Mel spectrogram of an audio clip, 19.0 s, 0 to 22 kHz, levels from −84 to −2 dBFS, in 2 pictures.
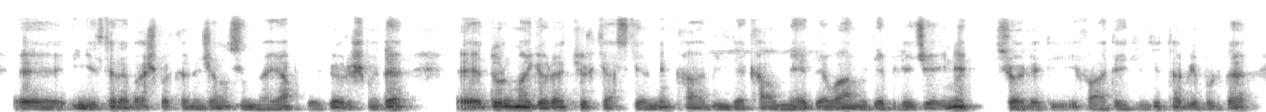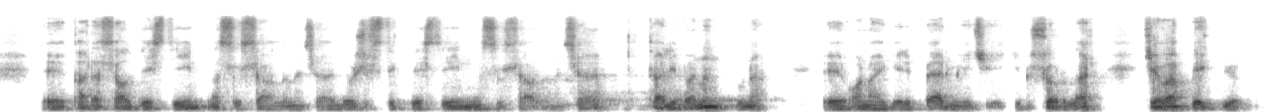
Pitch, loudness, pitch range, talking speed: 70 Hz, -31 LUFS, 65-80 Hz, 125 wpm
